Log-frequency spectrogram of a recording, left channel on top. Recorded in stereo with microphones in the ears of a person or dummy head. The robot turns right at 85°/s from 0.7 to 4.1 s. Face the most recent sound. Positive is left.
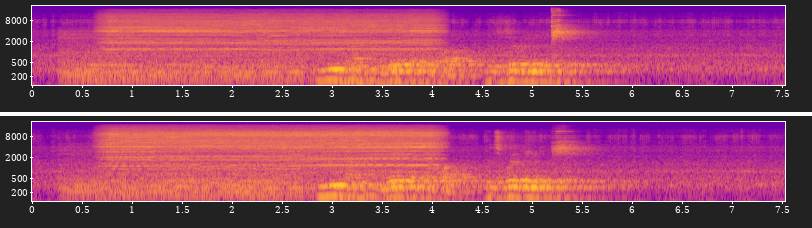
turn(degrees=80)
